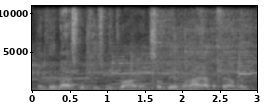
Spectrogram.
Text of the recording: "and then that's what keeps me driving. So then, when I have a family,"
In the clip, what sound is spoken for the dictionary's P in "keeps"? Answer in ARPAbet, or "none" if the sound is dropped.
none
